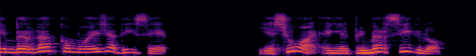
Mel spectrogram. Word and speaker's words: Yeshua: Yeshua o de Jesús, pues debo decir en este canal respetamos la forma como pronuncie, pero tengo que decir claramente que en el contexto del origen es Yeshua, porque su nombre tiene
